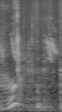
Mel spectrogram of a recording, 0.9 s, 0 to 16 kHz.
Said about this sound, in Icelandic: Þetta eru bara þetta ungar bara hænur, sex, hvað myndur þú kalla þetta? Já, 6-7 vikna ungar já.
